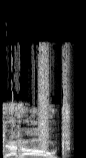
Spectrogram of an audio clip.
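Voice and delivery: furious high dwarf shout; roaring. A narrator's reading. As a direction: roar at the intruder to leave. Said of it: "Gwent roared".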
